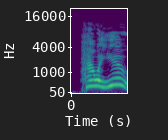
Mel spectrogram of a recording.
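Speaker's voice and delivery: very high, crisply and clearly enunciated tones. Recalling how people back home greeted each other, in very clear enunciated tones. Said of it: "In a very sort of clear tones".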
